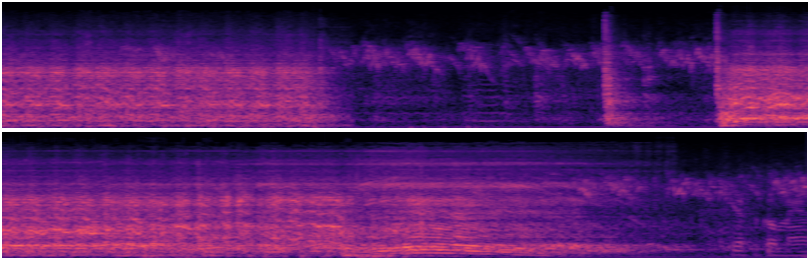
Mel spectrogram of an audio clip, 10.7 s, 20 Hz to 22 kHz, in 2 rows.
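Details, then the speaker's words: Massey Ferguson 65 tractor petrol engine with dirty carb, new plugs and starting fluid: starter drags slowly, labored churn about 3 beats/sec, no start; owner suspects corroded negative battery strap limiting amperage; slow cranking no start. "so i did notice why it may be cranking slow if you look here this strap isn't too good on the negative and that probably should be cleaned off"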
